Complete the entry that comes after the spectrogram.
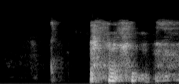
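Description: A small pet dog whimpers as it comes over to bother its owner: a couple of faint snuffles, then a louder, sustained whiny cry lasting under a second, with no talking.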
